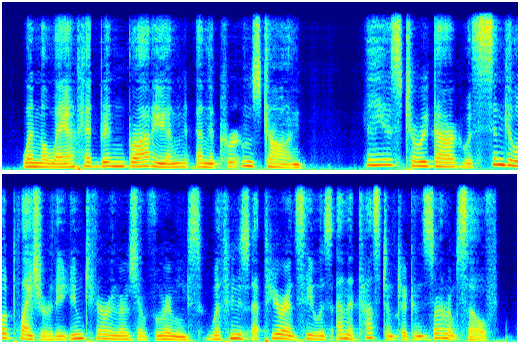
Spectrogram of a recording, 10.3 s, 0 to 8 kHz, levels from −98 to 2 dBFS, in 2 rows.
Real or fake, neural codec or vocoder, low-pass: fake; codec, 16 kHz, 0.5 kbps, FreqCodec, larger model; 7.2 kHz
